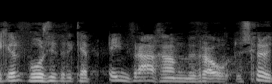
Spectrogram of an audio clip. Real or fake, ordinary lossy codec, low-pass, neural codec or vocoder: real; none; none; none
